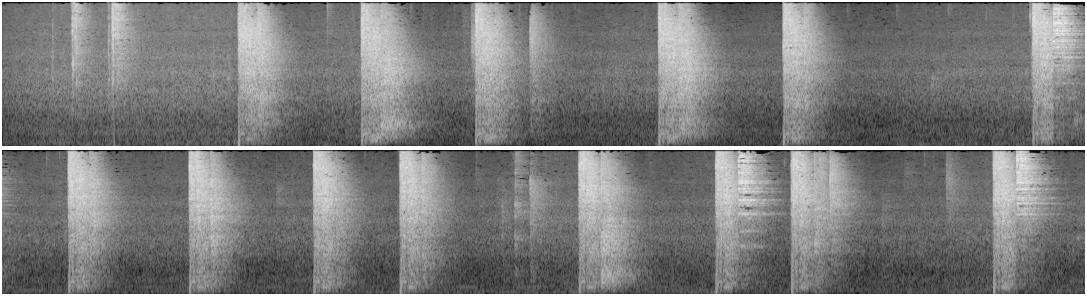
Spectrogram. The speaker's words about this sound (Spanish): Así que si quieres una réplica que sea prácticamente como tener una Luger de la Segunda Guerra Mundial en tu casa, esta es una excelente opción. Solo ten en cuenta que cuando la dispares, pues no te va a dar unos resultados excelentes.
